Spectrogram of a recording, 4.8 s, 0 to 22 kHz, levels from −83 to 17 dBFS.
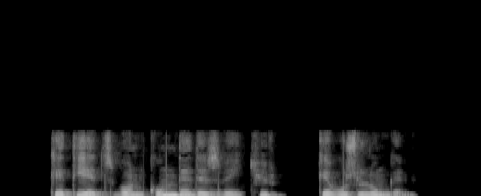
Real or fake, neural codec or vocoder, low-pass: real; none; 7.2 kHz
